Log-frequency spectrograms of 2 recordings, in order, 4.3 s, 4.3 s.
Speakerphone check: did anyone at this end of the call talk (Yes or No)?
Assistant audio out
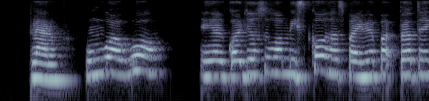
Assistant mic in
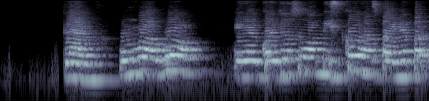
No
